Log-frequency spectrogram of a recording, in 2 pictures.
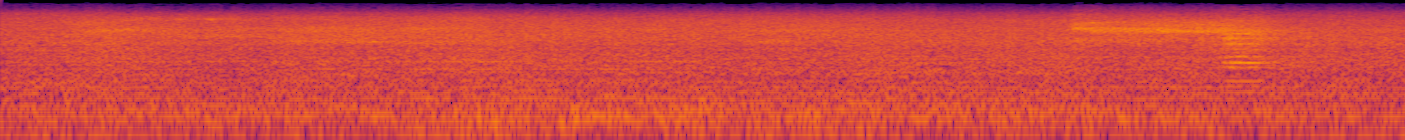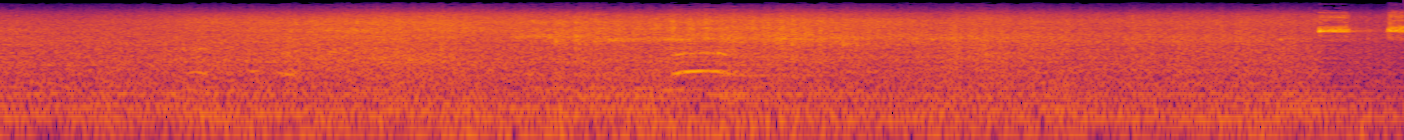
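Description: Steady street din of vehicle engines and traffic with indistinct voices mixed in. A few short horn toots or calls stand out, about six seconds in and just before the end.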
